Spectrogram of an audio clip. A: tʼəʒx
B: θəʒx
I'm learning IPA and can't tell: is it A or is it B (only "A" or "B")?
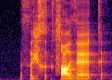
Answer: B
